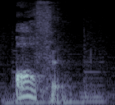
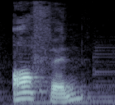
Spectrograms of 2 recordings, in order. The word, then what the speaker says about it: often: the way I say often but it's also correct to say it with the T sound often and often both pronunciations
